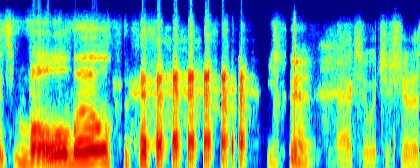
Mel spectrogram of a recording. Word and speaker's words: Volvo: that I was telling her I had a vavo and she said no it's a Volvo she was like well what's a vavo and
